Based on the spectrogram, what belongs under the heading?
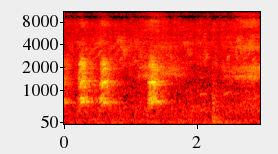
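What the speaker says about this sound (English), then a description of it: "1 second, that's my dogs." Indoor dogs barking in the background, three quick faint barks followed by one more after a pause, muffled and at a distance.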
